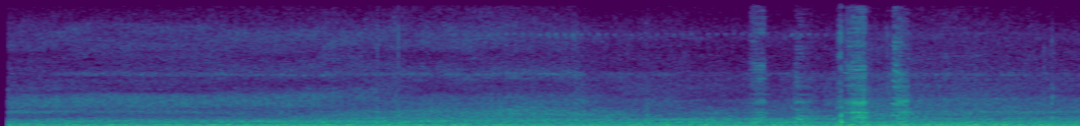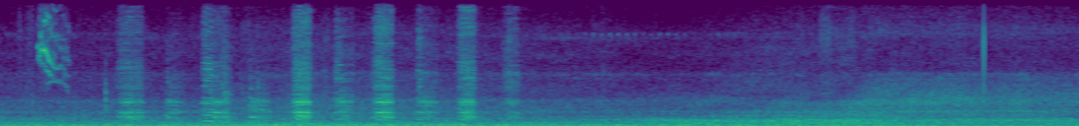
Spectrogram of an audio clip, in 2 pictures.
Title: Horrible creaking noise crown Vic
